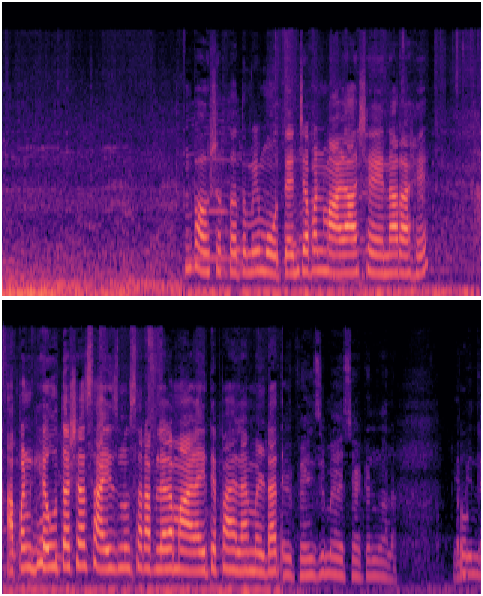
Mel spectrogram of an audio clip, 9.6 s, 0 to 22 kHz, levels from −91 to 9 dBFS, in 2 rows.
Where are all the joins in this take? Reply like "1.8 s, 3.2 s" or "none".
1.9 s, 7.6 s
